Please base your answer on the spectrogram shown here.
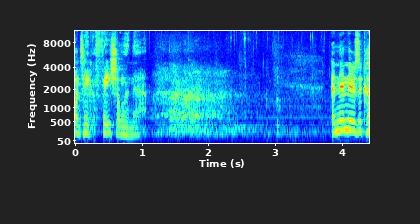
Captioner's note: audience laughs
